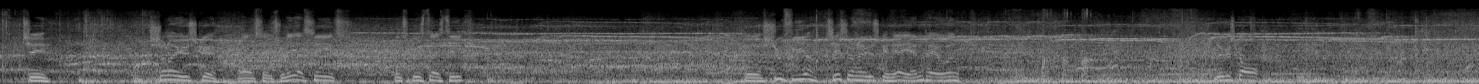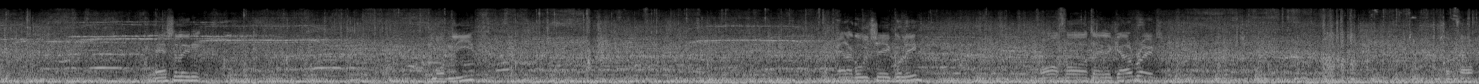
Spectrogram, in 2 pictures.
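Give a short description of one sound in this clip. Hockey sticks slap a puck with sharp cracks.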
